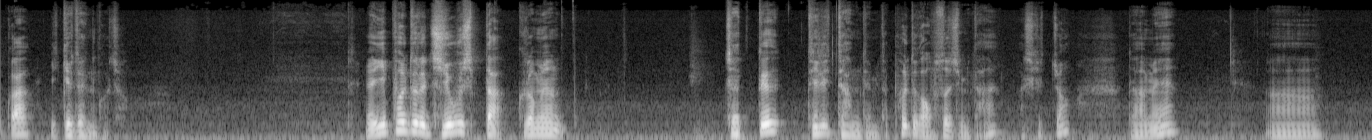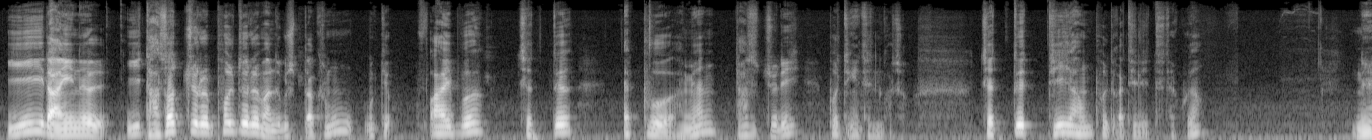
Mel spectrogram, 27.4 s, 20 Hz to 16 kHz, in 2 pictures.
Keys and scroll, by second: 7.4-8.0 typing, 17.8-19.9 typing, 23.5-24.2 typing.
